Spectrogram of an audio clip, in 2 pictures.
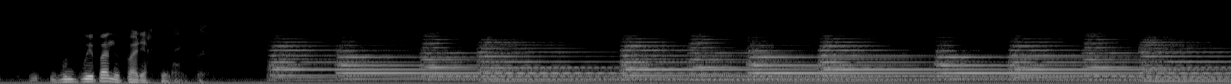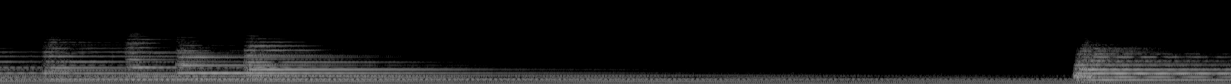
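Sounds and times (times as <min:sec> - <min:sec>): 
speech: 0:00.3 - 0:02.1
large tower bells chiming a melody: 0:02.7 - 0:20.4, 0:23.0 - 0:24.6.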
